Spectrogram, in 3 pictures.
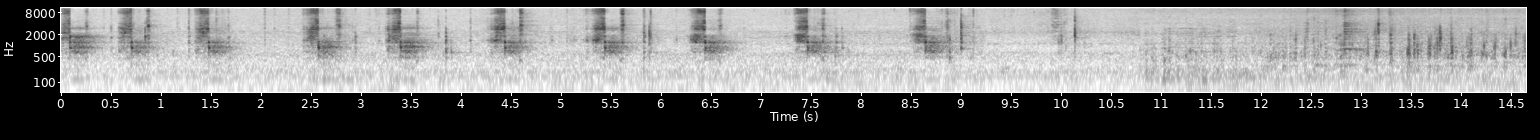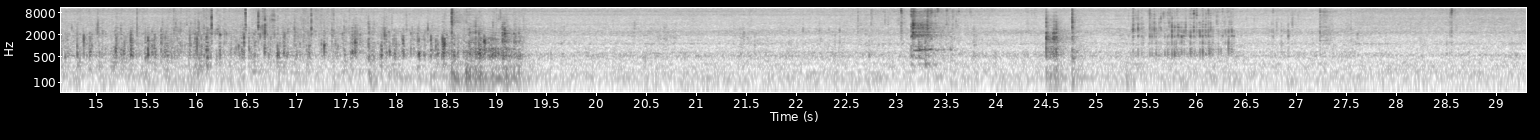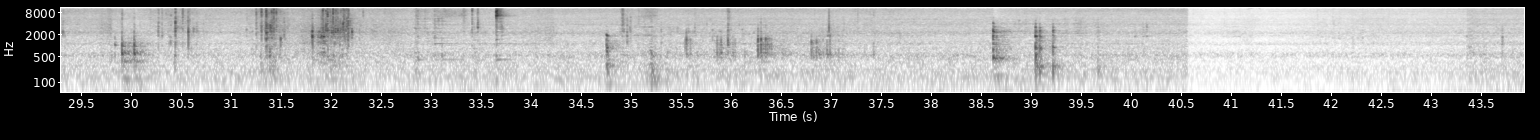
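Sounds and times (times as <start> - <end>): broth boiling and bubbling: 9.1 - 43.9.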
